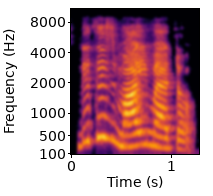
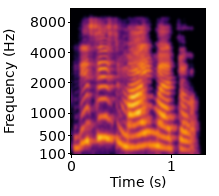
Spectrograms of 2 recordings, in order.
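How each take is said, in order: No difference in how they are said.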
